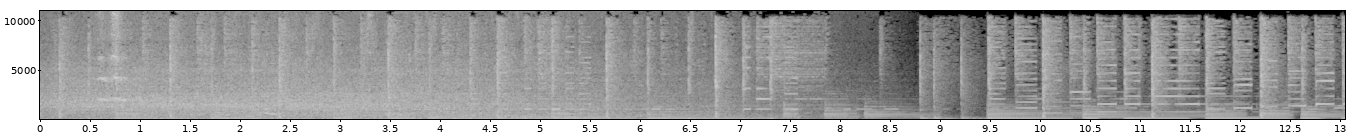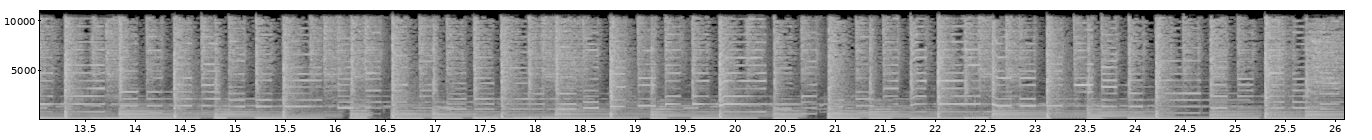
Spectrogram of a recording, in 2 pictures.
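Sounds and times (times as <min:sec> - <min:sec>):
train wheels clacking over rail joints: 0:00.0 - 0:07.8
old blue-white commuter train rumbling in motion: 0:00.0 - 0:08.8, 0:09.5 - 0:25.9.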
